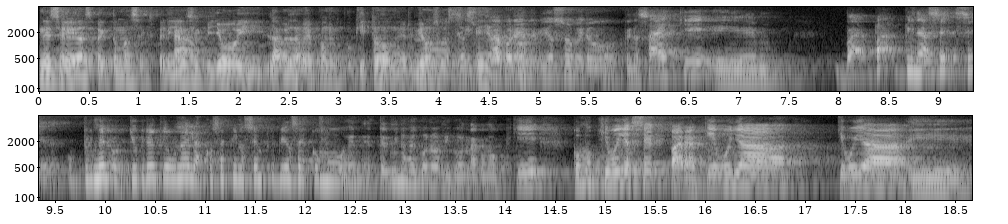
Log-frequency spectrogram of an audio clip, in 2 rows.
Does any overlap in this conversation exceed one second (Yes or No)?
Yes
